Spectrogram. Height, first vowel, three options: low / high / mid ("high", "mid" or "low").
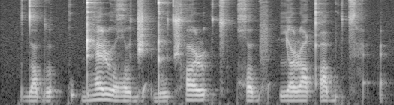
low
